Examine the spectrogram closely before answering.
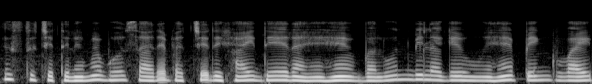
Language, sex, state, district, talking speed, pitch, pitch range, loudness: Hindi, female, Madhya Pradesh, Bhopal, 180 wpm, 190 Hz, 180-200 Hz, -13 LUFS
